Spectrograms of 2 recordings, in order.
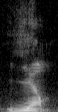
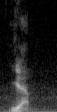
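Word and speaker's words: Yeam: Now, his code name was Yam. And I'm probably not pronouncing that correctly, but how it is usually spelt is Y-E-A-M. Yam.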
